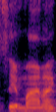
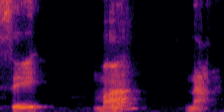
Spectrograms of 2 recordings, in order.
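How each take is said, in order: First: Said in the usual way. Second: "se-ma-na" said slowly, a clear pause between each syllable; split into syllables. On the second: Shown as a demonstration. Teacher splitting the word for the class, slowly syllable by syllable. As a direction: spell out "se-ma-na" beat by beat, slow and even. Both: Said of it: "Dividamos la palabra en sílabas".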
